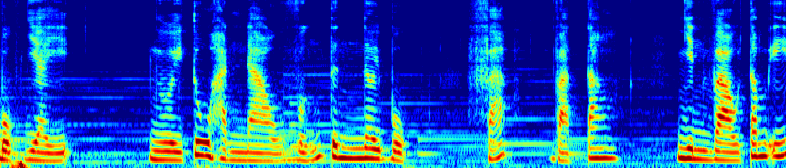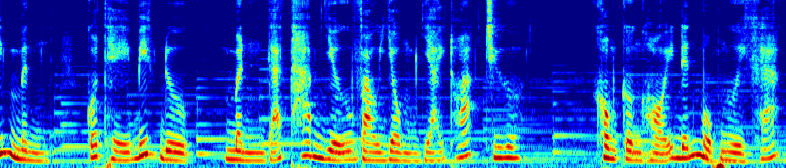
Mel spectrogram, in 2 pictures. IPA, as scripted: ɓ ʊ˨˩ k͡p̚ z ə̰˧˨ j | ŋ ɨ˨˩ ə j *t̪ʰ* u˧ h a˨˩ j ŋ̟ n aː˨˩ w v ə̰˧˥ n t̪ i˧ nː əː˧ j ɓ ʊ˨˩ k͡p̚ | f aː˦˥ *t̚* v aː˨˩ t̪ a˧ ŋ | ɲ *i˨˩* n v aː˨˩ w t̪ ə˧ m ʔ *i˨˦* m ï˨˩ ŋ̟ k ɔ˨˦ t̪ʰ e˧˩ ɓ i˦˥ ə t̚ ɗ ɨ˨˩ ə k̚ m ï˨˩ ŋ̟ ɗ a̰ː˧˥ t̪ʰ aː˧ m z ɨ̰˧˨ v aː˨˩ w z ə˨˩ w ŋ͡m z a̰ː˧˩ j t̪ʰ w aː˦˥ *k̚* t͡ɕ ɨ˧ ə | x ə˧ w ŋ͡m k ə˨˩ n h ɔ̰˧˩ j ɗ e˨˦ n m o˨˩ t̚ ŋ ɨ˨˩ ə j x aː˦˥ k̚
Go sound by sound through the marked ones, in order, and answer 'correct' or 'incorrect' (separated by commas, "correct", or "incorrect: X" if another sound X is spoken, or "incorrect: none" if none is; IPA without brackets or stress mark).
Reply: incorrect: t̪, incorrect: p̚, correct, correct, incorrect: t̚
